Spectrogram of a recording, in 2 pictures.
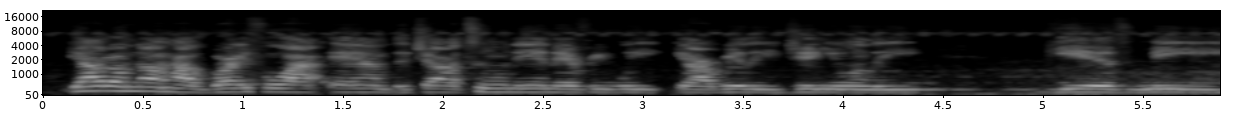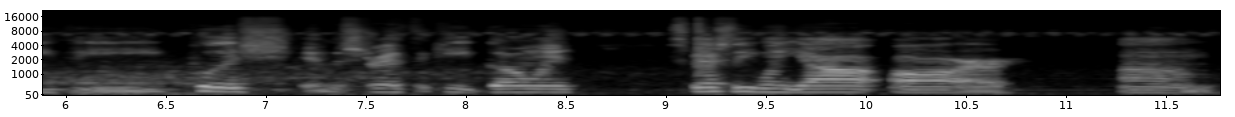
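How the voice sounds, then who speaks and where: A woman hosting a live talk show, talking directly and emphatically to her viewers, her voice going hoarse. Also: lowish voice, poor audio. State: losing her voice. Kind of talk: casual live-stream talk.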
